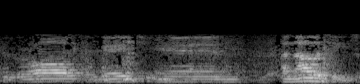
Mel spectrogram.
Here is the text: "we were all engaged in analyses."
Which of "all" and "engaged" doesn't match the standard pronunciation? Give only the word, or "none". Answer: engaged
